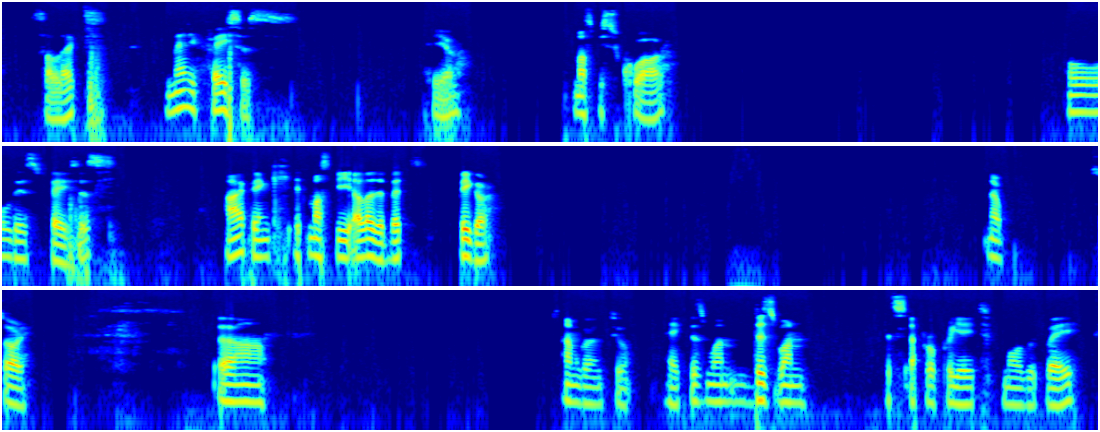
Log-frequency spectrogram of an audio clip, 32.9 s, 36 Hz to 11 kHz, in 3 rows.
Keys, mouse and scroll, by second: 1.6 click, 3.2 shift+click, 3.8 shift+click, 4.4 shift+click, 5.1 shift+click, 5.6 shift+click, 6.3 shift+click, 6.8 shift+click, 7.6 shift+click, 8.3 shift+click, 8.9 shift+click, 9.5 shift+click, 10.0 shift+click, 10.5 shift+click, 11.0 shift+click, 11.8 shift+click, 14.8 shift+click, 19.0 alt+shift+click, 19.8 alt+shift+click, 20.9 click, 22.5 click, 24.0 w, 27.0-28.4 drag, 28.4 ctrl+KP_Add, 29.3 ctrl+KP_Add.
